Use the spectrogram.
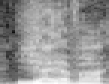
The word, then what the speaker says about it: YAHVAH: The W for them, they pronounce it as V or B. It must be either of them. So here it is really seen, the W is really V, but it's the Western who changed it into Wu. But in Eastern countries, it's the W, they really pronounce it as V, not Wu.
